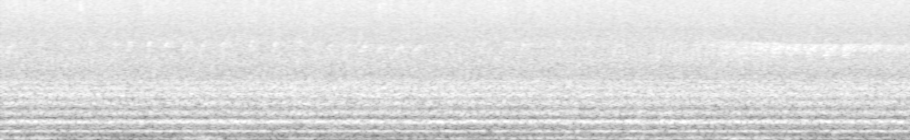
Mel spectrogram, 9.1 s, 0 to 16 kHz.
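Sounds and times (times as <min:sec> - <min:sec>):
bees buzzing: 0:00.0 - 0:09.0.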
